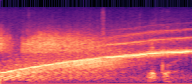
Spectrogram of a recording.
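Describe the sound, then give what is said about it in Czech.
A roar like a ship's siren spreads across the land from a main tower; one loud, continuous tone with strong harmonics rises steadily in pitch from start to finish. “A v zápětí se krajem rozlehl řev podobný řevu lodních sirén.”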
